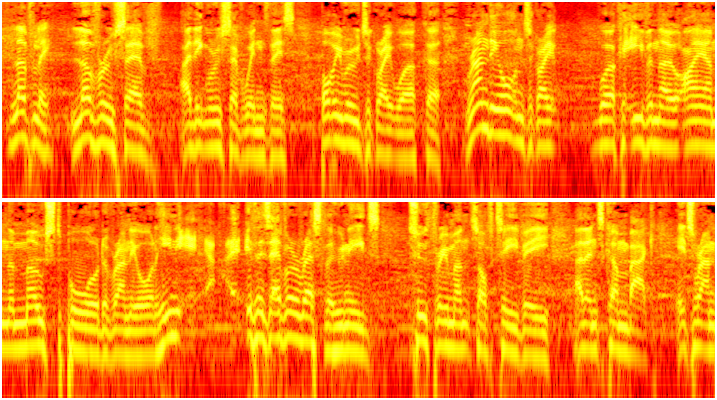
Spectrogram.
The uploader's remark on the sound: Recorded in a bar in New Orleans.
